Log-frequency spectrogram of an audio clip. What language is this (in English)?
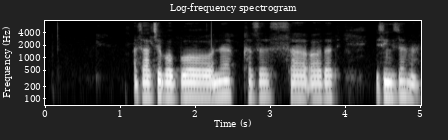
Uzbek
